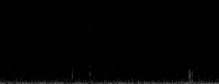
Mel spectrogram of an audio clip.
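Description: Near silence: room tone with a couple of faint clicks, one about a second in and one near the end.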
